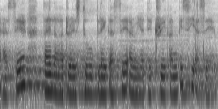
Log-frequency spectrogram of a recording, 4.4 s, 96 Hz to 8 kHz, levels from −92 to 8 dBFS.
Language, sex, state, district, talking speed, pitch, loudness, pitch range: Nagamese, female, Nagaland, Dimapur, 165 wpm, 180 Hz, -16 LUFS, 180-205 Hz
